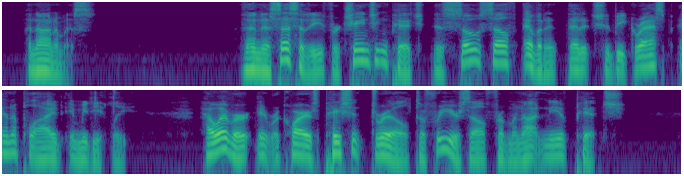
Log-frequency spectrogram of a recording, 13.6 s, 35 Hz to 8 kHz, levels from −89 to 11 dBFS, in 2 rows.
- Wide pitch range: Yes, wide, 7.2 semitones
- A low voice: Yes, low, 105 Hz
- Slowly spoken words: Yes, slow, 130 wpm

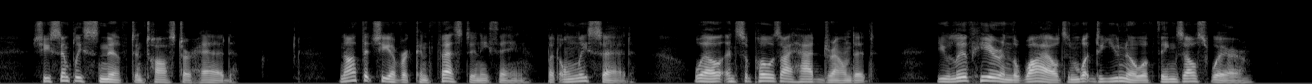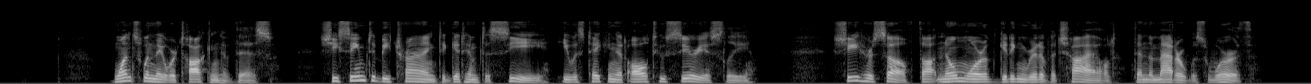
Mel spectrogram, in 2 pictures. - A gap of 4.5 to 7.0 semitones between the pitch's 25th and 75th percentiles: Yes, wide, 5.5 semitones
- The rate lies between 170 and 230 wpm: Yes, average, 175 wpm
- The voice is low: Yes, low, 115 Hz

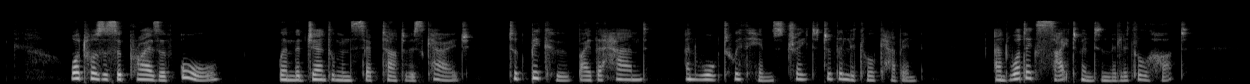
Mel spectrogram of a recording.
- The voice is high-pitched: Yes, high, 215 Hz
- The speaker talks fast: No, average, 170 wpm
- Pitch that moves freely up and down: No, average, 3.8 semitones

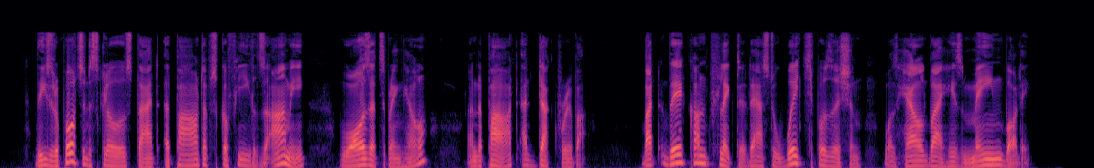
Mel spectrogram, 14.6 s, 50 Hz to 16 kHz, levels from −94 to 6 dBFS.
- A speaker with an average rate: No, slow, 130 wpm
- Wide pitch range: No, average, 4.5 semitones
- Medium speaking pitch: No, low, 110 Hz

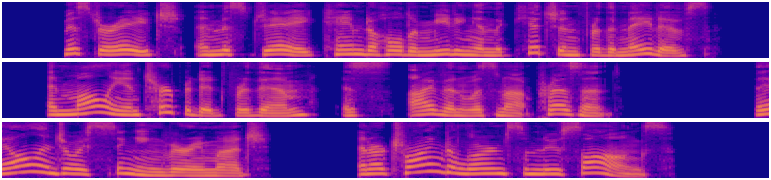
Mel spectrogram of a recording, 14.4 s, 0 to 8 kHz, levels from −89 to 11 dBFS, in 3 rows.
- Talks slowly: No, average, 165 wpm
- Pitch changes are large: Yes, wide, 6.6 semitones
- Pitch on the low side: No, high, 210 Hz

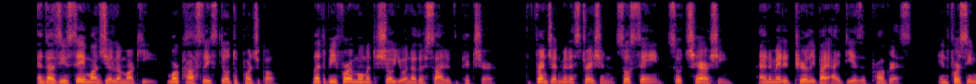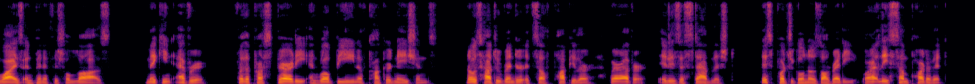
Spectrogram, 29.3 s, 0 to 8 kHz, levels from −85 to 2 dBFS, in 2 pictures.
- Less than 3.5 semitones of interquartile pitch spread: No, average, 3.8 semitones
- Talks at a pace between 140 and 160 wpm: Yes, average, 150 wpm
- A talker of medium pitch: No, low, 110 Hz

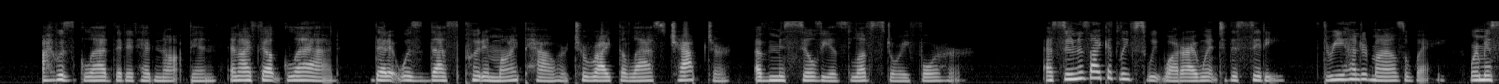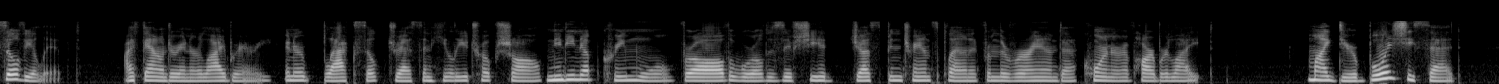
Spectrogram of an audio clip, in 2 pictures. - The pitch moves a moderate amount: No, narrow, 2.1 semitones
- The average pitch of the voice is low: No, medium, 180 Hz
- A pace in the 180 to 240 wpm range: Yes, average, 185 wpm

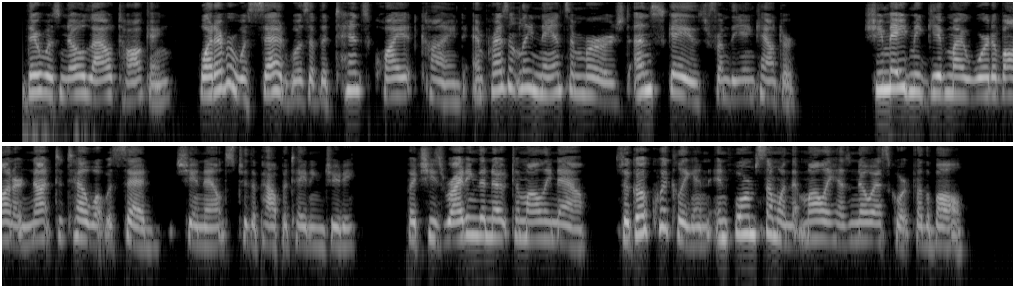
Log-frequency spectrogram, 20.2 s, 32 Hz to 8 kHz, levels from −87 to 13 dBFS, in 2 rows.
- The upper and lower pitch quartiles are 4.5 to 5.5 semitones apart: Yes, average, 5.1 semitones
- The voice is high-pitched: Yes, high, 215 Hz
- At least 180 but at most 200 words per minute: Yes, average, 190 wpm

